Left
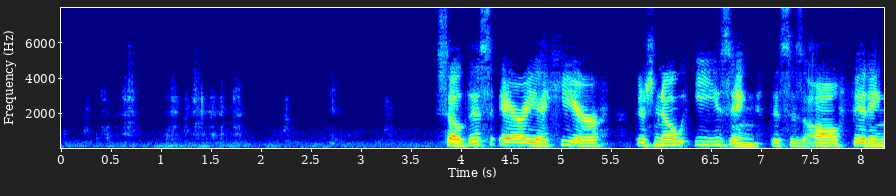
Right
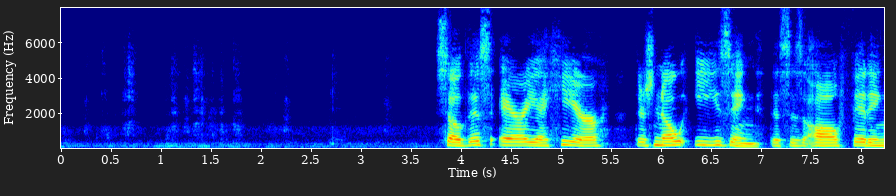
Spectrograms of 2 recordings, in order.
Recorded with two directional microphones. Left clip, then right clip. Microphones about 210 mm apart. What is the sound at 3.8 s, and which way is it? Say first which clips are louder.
Speech: right 3 dB; 45° right (ahead or behind).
